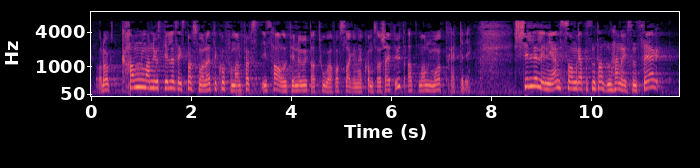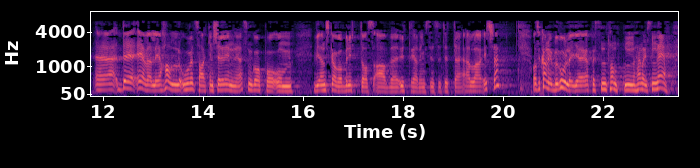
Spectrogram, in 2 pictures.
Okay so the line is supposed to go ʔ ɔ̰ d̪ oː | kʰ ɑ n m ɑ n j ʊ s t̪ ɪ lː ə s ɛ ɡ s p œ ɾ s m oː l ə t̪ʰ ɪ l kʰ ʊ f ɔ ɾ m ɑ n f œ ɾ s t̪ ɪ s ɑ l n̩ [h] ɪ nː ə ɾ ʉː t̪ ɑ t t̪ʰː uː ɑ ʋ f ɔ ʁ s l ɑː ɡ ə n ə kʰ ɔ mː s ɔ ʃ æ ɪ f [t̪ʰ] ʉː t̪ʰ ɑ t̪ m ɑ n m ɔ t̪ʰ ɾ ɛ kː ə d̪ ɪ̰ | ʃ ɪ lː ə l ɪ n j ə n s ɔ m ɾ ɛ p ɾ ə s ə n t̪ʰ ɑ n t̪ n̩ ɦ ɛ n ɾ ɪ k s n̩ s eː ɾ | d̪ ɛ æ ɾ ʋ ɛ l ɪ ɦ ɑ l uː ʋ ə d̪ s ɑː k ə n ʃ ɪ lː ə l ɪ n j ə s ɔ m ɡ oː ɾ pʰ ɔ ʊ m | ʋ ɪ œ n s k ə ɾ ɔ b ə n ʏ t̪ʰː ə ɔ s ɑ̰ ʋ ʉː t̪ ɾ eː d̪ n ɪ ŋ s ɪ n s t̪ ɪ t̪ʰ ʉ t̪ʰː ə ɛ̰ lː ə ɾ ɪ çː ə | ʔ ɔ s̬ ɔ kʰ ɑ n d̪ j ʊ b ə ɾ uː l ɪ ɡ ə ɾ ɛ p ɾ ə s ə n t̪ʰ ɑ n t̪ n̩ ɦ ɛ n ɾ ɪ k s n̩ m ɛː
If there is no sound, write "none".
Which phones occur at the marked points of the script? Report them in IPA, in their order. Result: f, t̪

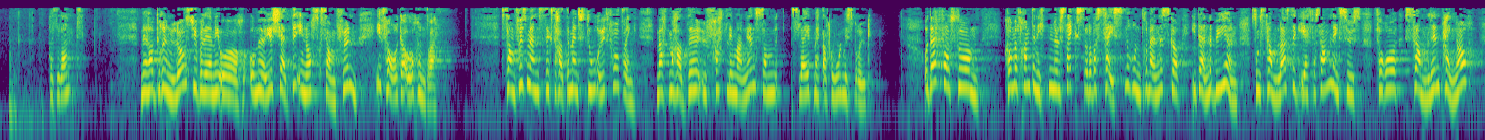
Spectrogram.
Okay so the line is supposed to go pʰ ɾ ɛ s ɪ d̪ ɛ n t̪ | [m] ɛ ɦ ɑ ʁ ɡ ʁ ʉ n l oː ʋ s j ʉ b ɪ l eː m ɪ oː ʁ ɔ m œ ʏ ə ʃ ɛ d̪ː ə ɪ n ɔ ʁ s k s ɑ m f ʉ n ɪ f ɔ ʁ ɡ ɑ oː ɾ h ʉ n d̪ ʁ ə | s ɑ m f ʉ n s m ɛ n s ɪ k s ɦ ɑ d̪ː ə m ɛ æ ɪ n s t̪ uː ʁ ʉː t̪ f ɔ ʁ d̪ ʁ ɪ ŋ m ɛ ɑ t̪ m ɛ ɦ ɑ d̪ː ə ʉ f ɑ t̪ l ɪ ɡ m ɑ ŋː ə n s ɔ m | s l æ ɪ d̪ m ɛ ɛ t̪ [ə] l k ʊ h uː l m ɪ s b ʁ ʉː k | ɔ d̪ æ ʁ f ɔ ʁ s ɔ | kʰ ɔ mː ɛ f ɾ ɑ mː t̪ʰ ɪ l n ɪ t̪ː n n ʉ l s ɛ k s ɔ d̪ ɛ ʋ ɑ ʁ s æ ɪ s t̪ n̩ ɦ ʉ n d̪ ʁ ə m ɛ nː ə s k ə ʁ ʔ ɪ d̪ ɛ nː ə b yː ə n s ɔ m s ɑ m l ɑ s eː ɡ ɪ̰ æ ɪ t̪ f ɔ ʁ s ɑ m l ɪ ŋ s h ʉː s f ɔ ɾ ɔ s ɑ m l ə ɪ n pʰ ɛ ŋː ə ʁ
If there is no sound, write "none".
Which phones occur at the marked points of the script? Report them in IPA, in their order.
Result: m, ɑ

